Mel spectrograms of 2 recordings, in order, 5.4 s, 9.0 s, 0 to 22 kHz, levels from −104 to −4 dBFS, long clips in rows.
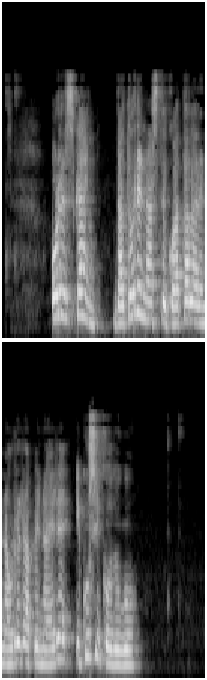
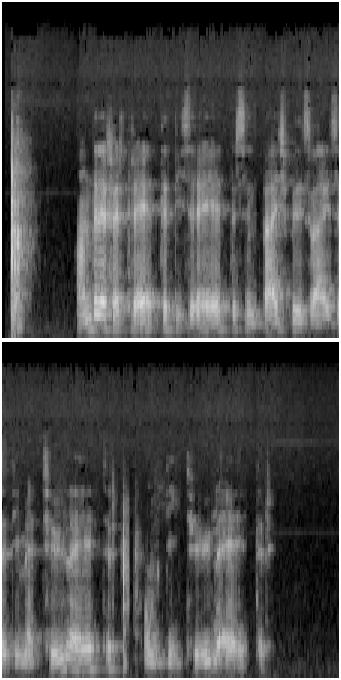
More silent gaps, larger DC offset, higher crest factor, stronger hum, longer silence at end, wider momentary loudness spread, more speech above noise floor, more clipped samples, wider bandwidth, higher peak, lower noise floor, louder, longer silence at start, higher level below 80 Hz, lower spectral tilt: neither; neither; second, 18 dB vs 28 dB; neither; about the same, 0.95 s vs 0.9 s; second, 6 LU vs 15 LU; first, 52 dB vs 38 dB; neither; second, 9.4 kHz vs 16 kHz; about the same, -6 dBFS vs -4 dBFS; first, -74 dBFS vs -70 dBFS; first, -22 LUFS vs -31 LUFS; first, 0.65 s vs 0.1 s; about the same, -74 dBFS vs -70 dBFS; about the same, -4.5 dB/octave vs -4 dB/octave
